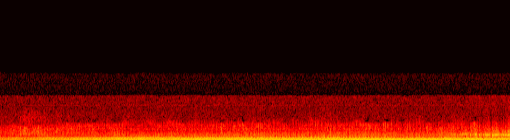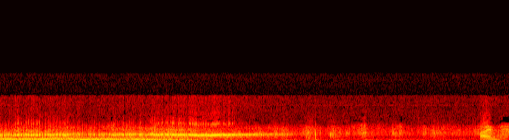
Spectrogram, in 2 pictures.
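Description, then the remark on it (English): A passing car on a road hums steadily, then its engine pitch drops as it brakes, with a faint tire squeal, and idles to a stop, followed by a few small clicks and knocks. “The police captain, left unconscious in the bushes at the side of the road, has recovered sufficiently to stagger to his feet and attempt to flag a passing car.”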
